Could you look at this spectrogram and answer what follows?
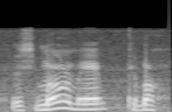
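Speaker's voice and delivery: usual speaking voice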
